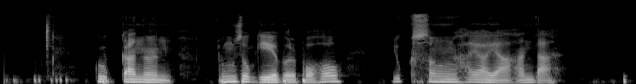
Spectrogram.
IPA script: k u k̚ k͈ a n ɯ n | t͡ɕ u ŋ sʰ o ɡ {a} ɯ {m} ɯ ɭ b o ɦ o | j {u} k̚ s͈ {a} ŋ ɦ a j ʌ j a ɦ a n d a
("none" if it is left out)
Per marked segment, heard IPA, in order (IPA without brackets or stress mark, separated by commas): i, b, u, ʌ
